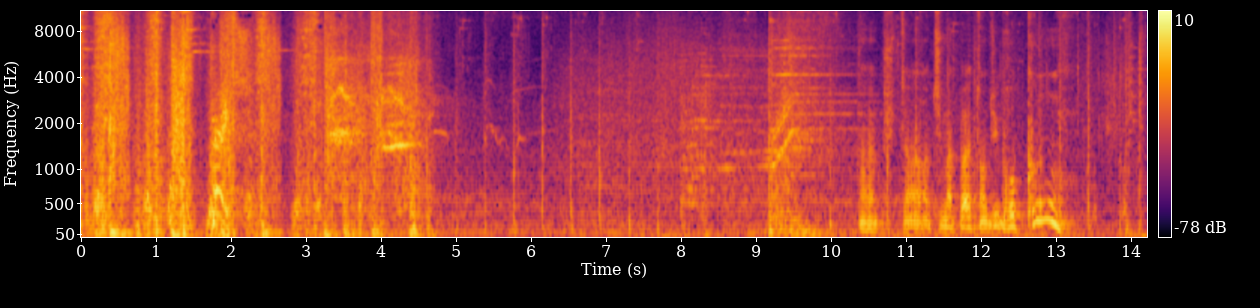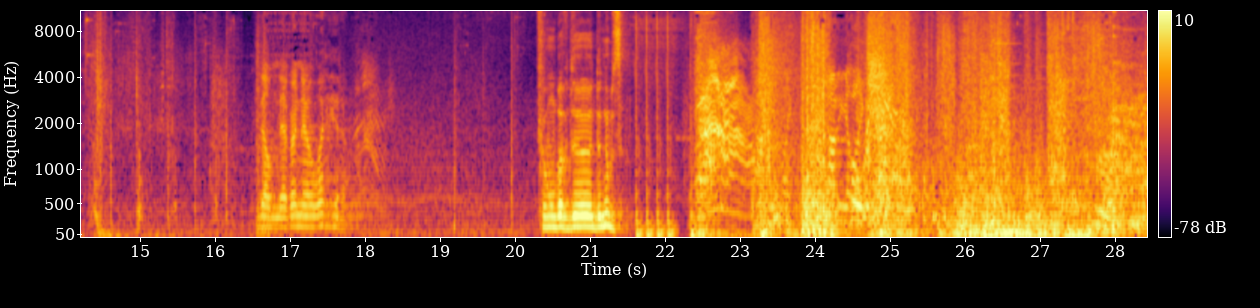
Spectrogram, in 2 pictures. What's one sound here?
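Game combat effects clash and blast.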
